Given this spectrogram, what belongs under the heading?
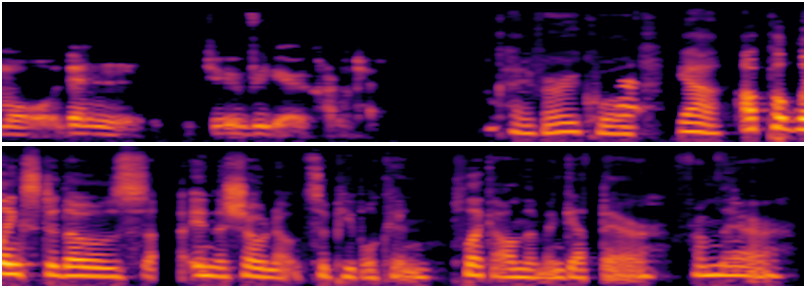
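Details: Two adult women in conversation; ordinary conversational speech.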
